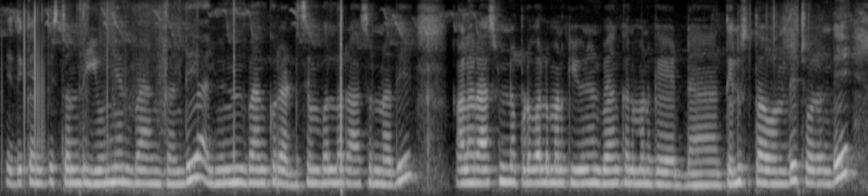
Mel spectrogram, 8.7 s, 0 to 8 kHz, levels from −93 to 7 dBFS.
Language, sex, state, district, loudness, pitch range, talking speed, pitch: Telugu, female, Andhra Pradesh, Anantapur, -26 LUFS, 200-215 Hz, 165 wpm, 205 Hz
